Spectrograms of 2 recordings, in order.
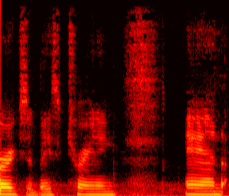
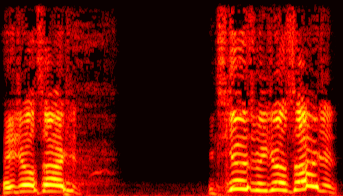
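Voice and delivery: from a polite call to a loud high shout; calling out, building; 8 semitones higher, 7 dB louder than usual. Retold or imitated. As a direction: try harder and louder to get the sergeant's attention. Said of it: "I'm like".

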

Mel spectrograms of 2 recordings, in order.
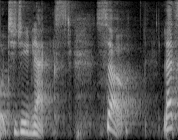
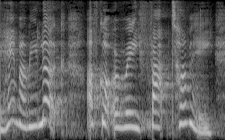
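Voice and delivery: put-on playful, higher-pitched child's call; jovial child; 6 semitones higher than usual. Child telling Mummy about their tummy, jovial and high. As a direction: show Mummy something with cheerful, light glee. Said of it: "they say it in a jovial tone of voice".

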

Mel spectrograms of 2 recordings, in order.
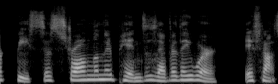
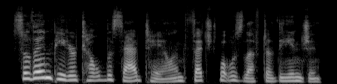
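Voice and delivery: ordinary delivery

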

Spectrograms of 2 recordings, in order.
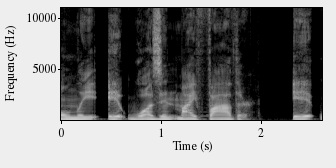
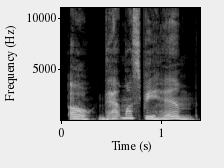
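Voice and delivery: high-pitched, slightly nervous flutter; a touch of nerves, voice lifted high; 8 semitones higher than usual. Acted. Mom hears the doorbell ring, mildly nervous. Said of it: "She sounded so nervous".

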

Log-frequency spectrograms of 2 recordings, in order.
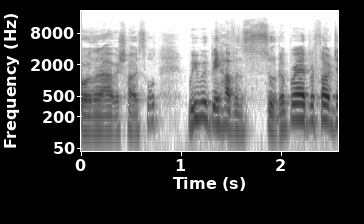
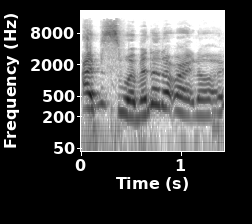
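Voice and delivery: laughing; 11 semitones higher, 4 dB louder than usual. Real, not acted. Joking about spit.

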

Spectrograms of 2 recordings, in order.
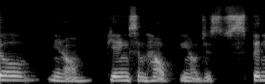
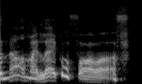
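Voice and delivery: alarmed; 8 semitones higher than usual. Retold or imitated. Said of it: "And I go".

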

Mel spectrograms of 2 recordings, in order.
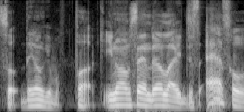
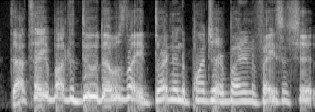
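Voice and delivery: excited; 11 semitones higher, faster than usual. Real, not acted. Sudden excited aside.

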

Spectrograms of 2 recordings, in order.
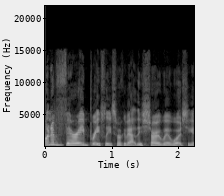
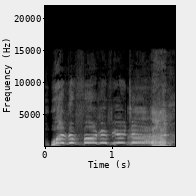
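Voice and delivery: high, loud, slow imitation of a furious yell, laughing; mock furious shout; 4 dB louder, slower than usual. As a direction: shout it in hammed-up horror at the partner. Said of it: "you'd looked at it and just were like".

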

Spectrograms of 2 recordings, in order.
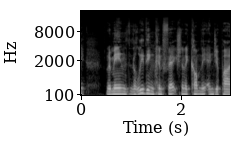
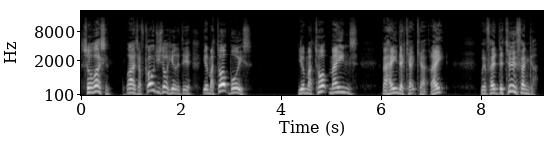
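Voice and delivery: loud pep talk to the team; rally your top boys, raised voice; fired-up executive boss; 3 semitones higher, 5 dB louder than usual. Acted. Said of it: "executives in a room going".

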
